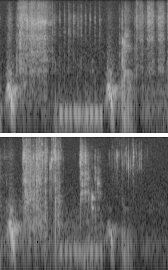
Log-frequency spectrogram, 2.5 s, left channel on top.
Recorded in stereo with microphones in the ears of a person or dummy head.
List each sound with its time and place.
Only background noise.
